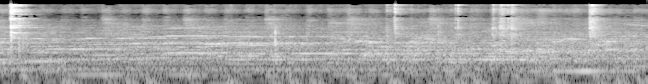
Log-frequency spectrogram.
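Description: Background music throughout, with a sharp metallic clink at the very start as a metal tortilla press is pressed shut, and a few lighter knocks later.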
